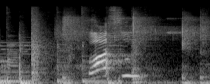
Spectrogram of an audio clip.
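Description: Background music with a bass line that cuts off about half a second in, followed by a short rising vocal exclamation and a single thud near the end.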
